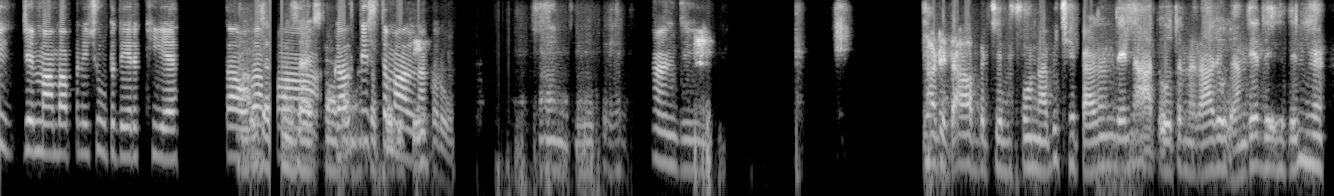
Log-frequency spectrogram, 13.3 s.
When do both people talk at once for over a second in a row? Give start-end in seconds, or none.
2.4-4.3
